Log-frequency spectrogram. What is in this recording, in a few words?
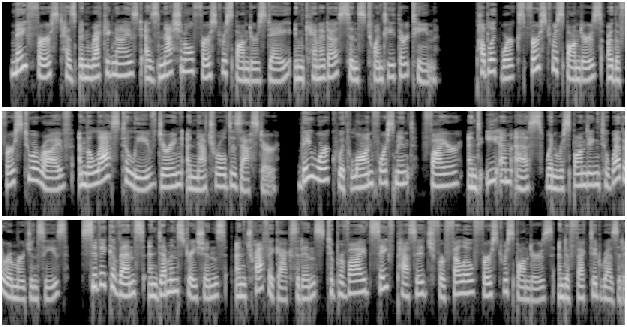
Canadian PSA Female; 30-second PSA, female voice; Canada’s National First Responders Day is May 1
